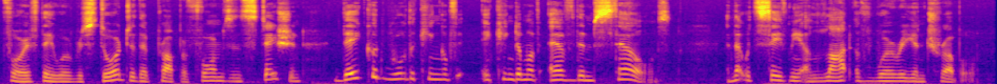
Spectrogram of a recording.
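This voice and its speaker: A vain, imperious storybook princess, as a man puts her on, pitched far up and swinging wildly in tone. Her outbursts come out shrill and commanding. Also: expressive, moderate pace, darkish tone, natural voice. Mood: eager. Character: haughty vain princess, quick to fury.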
